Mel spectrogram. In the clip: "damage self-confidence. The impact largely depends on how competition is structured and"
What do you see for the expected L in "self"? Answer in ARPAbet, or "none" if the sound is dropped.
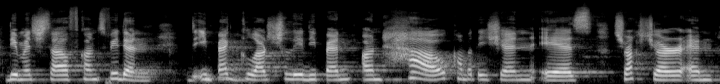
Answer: L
